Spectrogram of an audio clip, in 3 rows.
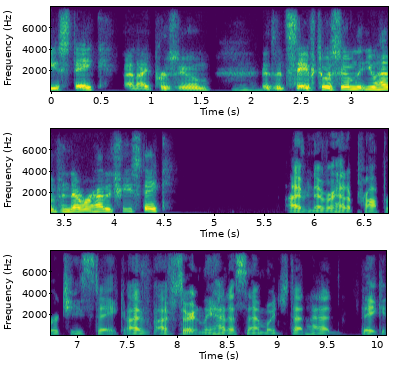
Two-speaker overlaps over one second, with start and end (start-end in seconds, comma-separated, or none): none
